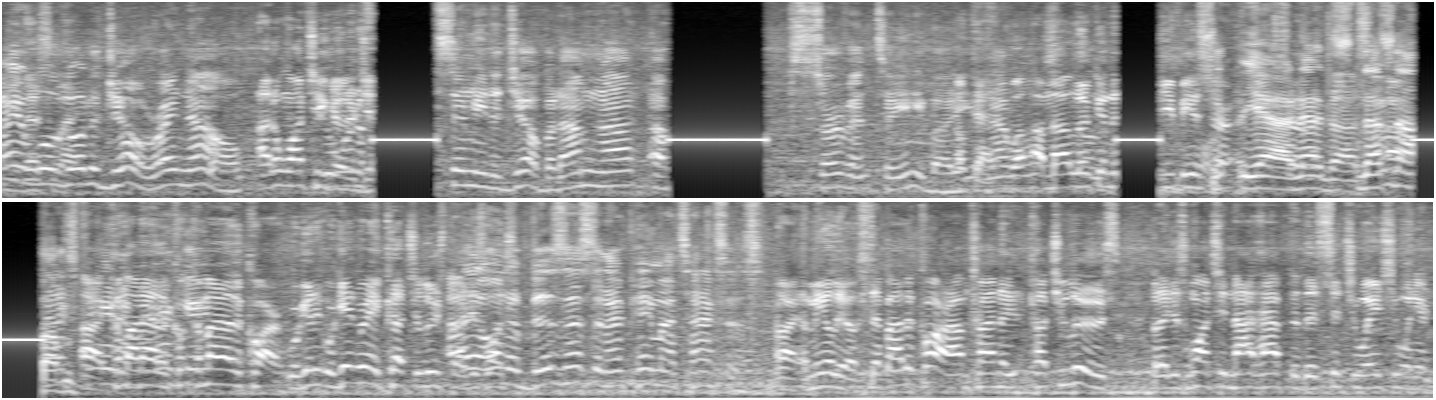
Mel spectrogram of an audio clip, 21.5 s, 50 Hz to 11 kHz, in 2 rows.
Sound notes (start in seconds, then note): 10.3 chatter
